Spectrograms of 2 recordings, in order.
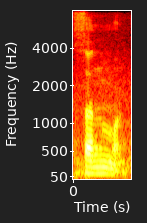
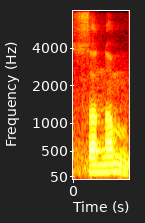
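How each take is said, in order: First: It is said as one syllable, sanm. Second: It is said as two syllables, sa-nam. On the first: The speaker calls it wrong. "ना कि सन्म" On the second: The speaker calls it right. "सनम को हम सनम पढ़ते हैं"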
